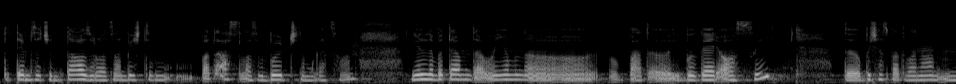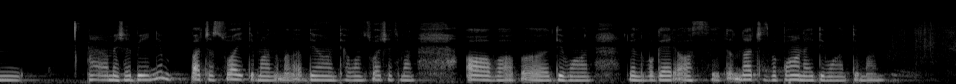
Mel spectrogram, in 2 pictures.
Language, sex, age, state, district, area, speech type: Kashmiri, female, 30-45, Jammu and Kashmir, Budgam, rural, spontaneous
